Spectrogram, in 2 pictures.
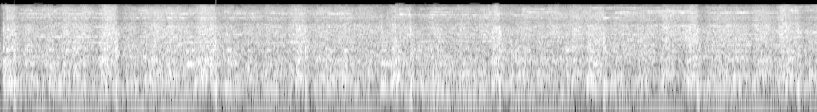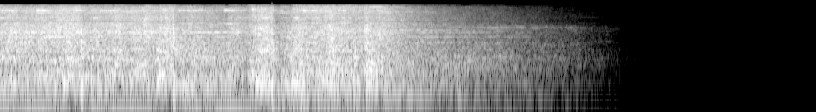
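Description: A marching band plays drums loudly outdoors, then fades out.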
